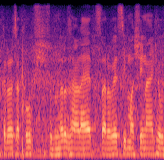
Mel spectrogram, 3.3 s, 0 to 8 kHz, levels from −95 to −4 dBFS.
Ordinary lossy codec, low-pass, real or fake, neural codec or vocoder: none; 7.2 kHz; real; none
